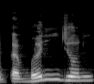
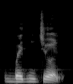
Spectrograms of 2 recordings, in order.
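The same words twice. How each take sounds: First: Benjol with a schwa first vowel. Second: Benjol with an open e; taling e. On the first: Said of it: "Kalau benjol, E pepet". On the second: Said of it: "Kalau bunyi dia be, e". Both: Shown as a demonstration.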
